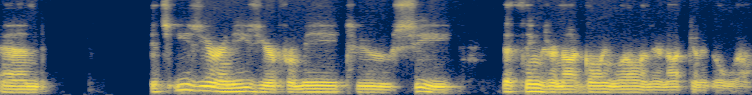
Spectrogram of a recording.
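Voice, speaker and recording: Taking long, frequent pauses, a man talks at a fairly slow pace with a fairly low pitch and ordinary pitch variation. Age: 60s. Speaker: judge. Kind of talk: interview.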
